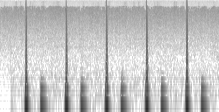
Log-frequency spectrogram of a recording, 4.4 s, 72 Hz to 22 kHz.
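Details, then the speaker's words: Normal heart sounds: regular lub-dub at about 75 beats a minute, normal rhythm with no extra sounds or murmur. "and so you can hear those normal heart sounds"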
